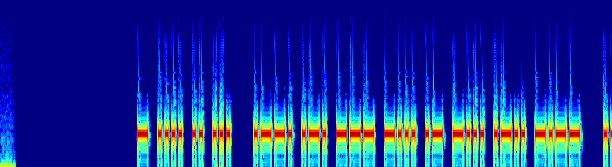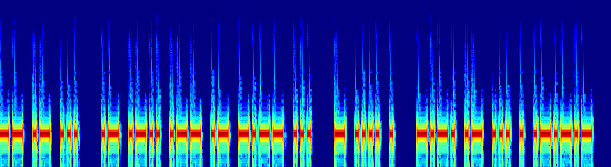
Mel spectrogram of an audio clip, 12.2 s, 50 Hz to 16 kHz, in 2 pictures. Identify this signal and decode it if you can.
Morse code, heard as a keyed tone, about 36 wpm, 700 Hz. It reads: THIS PROBABLY WAS ALWAYS THE CASE.
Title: Sentences from Top 1000 Words - Review Part 4 - 35wpm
